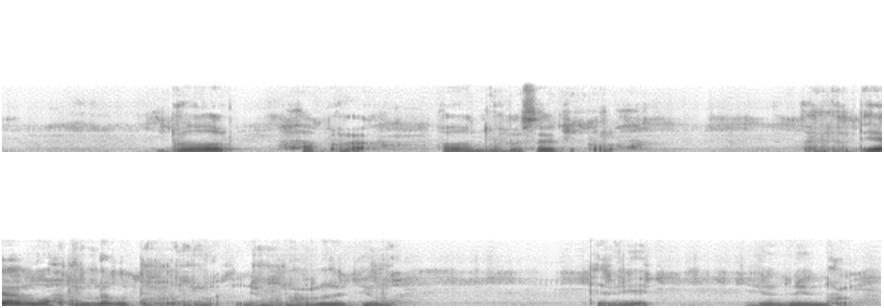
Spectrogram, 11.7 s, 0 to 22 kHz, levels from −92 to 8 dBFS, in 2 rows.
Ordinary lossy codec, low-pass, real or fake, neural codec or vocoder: none; 9.9 kHz; fake; autoencoder, 22.05 kHz, a latent of 192 numbers a frame, VITS, trained on one speaker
